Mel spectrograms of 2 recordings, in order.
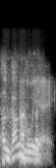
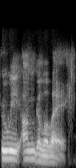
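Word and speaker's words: Uiagalelei: Evan calls him DJ Agunglier. My personal favorite mispronunciation is DJ Ukulele. Yeah, I heard that one. Actual name DJ Uiungalele.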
